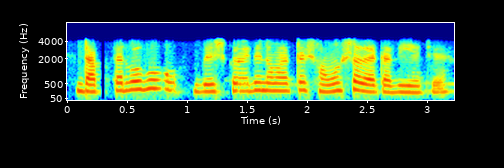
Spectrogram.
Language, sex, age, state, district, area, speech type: Bengali, female, 30-45, West Bengal, South 24 Parganas, rural, conversation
